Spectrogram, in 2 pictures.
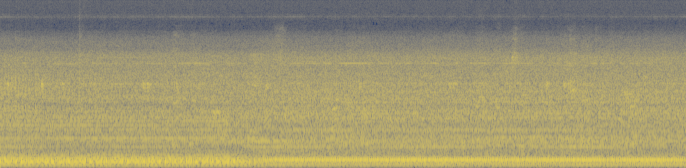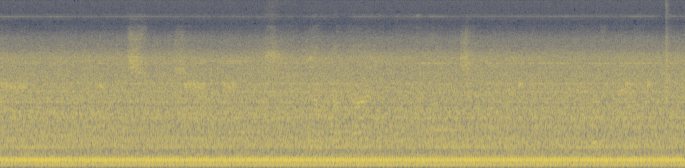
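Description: Cabin noise of a diesel multiple-unit passenger train under way: a steady low engine drone with running and rushing noise over it. About four seconds in, the drone shifts to a slightly higher, smoother note.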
